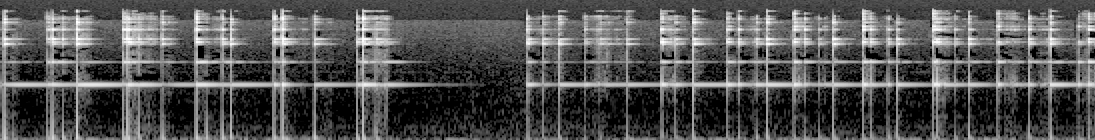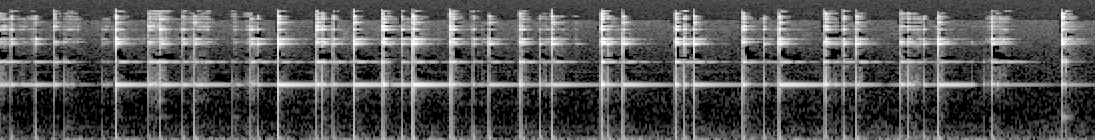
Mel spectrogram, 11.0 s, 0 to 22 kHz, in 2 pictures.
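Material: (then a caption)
Glass. Fingernails tap rapidly on a small, hollow, empty printed glass tumbler with an American flag design, held sideways. Quick bright clinks ring at a steady tone near 1.8 kHz, with a short pause around two seconds before the tapping resumes.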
